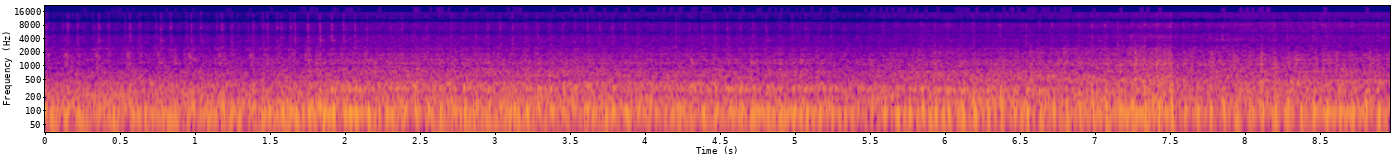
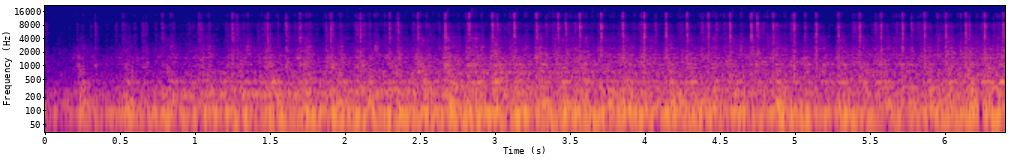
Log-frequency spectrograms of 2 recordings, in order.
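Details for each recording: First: Honda GX160 engine on Logic MSC120 sweeper after service and drive chain noise fix with new spring: steady even low chug, no clacking or knocking; running normally. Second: Honda GX160 engine on Logic MSC120 sweeper running rough as if on choke with some black smoke, suspected blocked air filter; light irregular clickety-clack from around the engine.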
